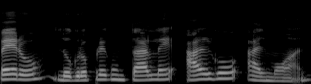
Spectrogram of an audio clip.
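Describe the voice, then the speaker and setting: A woman talks at a very slow pace with ordinary pitch variation in a very clean recording, silent in the background, dry and close with no echo. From Colombia. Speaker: Spanish teacher and podcast host. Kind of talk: scripted horror story narration in Spanish.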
